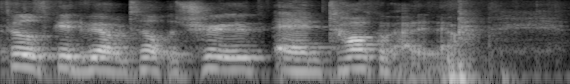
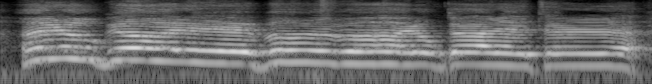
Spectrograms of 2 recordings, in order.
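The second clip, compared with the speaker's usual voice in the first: mock crying; 5 semitones higher than usual. Dude confronted over the money he owes, mock crying. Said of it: "Oh, dude starts crying".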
